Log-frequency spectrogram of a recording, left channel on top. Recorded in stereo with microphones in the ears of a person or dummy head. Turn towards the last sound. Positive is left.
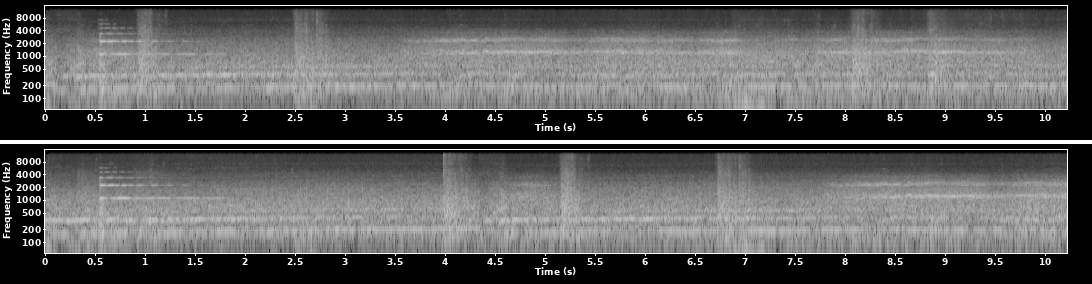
turn(degrees=5)  # may be behind; listen again after turning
